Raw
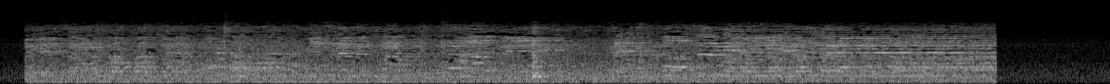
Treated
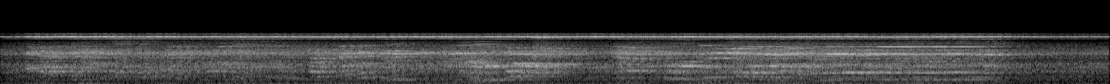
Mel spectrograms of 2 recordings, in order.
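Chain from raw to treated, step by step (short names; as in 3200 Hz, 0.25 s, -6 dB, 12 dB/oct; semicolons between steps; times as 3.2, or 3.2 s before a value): delta modulation 32 kbps, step -31.5 dBFS; vowel filter i; notches 60/120 Hz; feedback echo 85 ms, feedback 54%, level -3.5 dB; shoebox room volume 180 m³, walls furnished, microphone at 2.9 m; inverted band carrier 3900 Hz; gain +7.5 dB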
